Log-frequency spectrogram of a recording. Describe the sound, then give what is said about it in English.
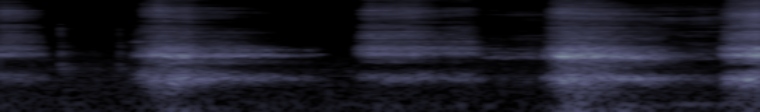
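A person imitates scuba diver breathing: a few loud, hissy, rasping breaths in a steady rhythm, each lasting about a second, with short gaps between and no talk. “Do scuba diver breathing. It's like the two full breaths and then the third breath in.”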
